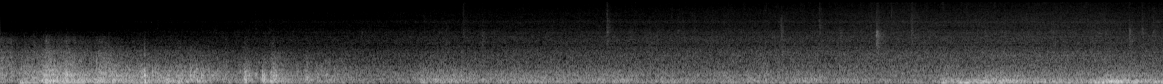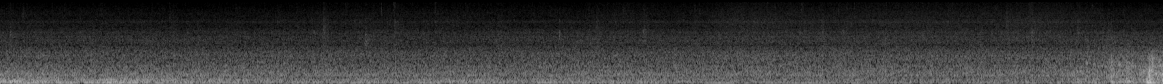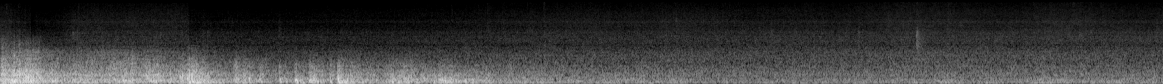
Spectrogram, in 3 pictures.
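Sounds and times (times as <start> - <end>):
thunder: 0.0 - 3.6, 9.4 - 13.0, 22.5 - 29.8.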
